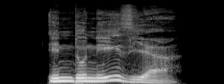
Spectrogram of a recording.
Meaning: Indonesian ([male or female] man from Indonesia)
- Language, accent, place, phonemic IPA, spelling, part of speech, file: German, Germany, Berlin, /ɪndoˈneːziɐ/, Indonesier, noun, De-Indonesier.ogg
